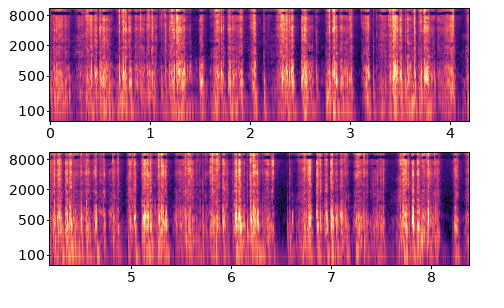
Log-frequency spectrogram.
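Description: Long nails scratch back and forth across grey textile car seat upholstery with a raised dotted pattern. The result is a continuous, dense rasping scratch with a low-mid body, rising and falling in short strokes with brief gaps between them.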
